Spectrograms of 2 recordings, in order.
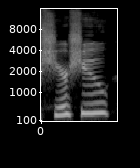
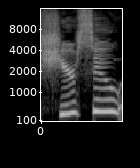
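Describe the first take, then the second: First: The second syllable starts with an 'sh' sound. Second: The second syllable starts with an 's' sound. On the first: The speaker calls it right. "I say it right when I'm not reading it on the page" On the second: The speaker calls it wrong. "I say Shirsu instead of Shirshu every time I read it on the page"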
